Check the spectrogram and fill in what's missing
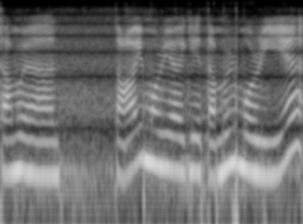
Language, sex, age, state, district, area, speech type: Tamil, male, 30-45, Tamil Nadu, Cuddalore, rural, spontaneous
